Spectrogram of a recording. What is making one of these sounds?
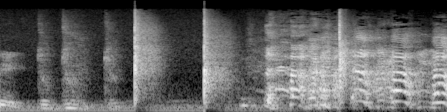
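Hands clap sharply.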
